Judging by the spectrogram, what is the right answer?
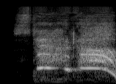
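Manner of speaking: very high, all-out screaming, forceful. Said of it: "scream like you're at a concert".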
